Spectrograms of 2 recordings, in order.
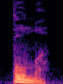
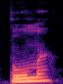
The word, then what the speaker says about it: Puma: nome que todos conhecemos Puma ele achava que soava melhor e dizia que os atletas queriam ser como um Puma novamente dependendo de onde você mora pode pronunciar puma ou Puma dividir uma empresa em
